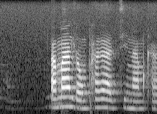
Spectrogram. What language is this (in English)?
South Ndebele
